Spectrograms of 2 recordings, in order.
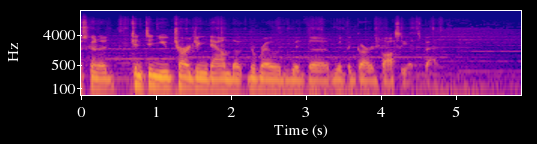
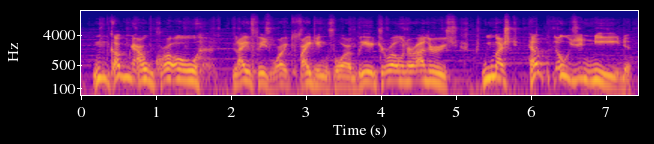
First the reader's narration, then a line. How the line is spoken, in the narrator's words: he kind of shouts out to Crow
